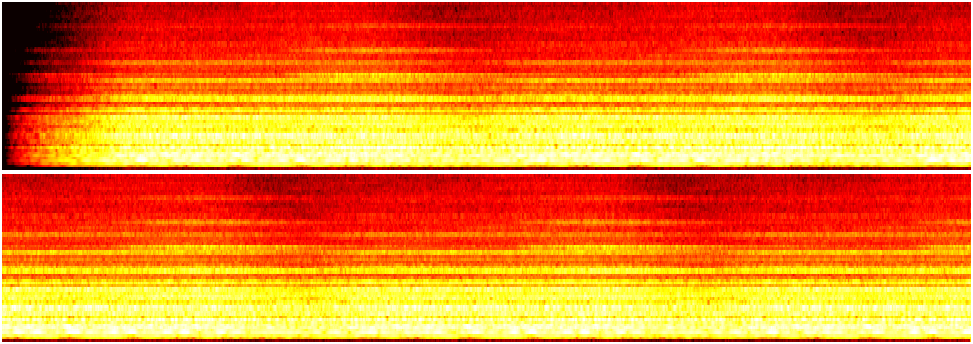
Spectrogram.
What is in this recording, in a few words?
Bed String Vox Swells Reverb Wash; Blastwave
